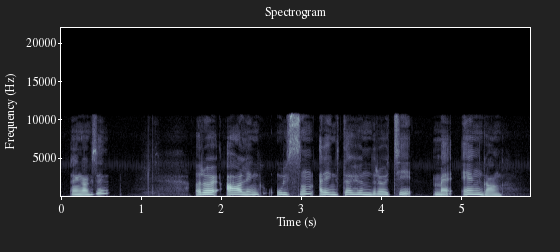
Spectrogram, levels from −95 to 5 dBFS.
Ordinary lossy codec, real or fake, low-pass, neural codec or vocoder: none; real; none; none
